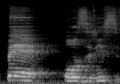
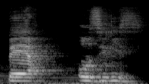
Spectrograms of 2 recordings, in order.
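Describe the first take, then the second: First: Said in the usual way. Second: Père Osiris spelled out slowly; slow, deliberate Père Osiris; slow stress on Père. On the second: Shown as a demonstration. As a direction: lean on Père, drawn out.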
